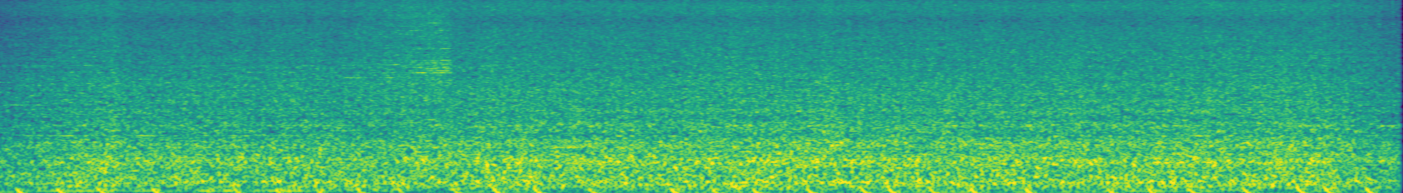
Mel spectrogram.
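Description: Tanalian Falls, a large waterfall: falling water making a loud, steady rush.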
